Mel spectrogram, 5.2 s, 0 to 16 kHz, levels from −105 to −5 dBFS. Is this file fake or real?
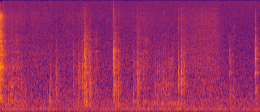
real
